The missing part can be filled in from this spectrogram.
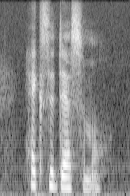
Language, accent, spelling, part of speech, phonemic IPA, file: English, US, hexadecimal, noun / adjective, /ˌhɛksəˈdɛsɪməl/, En-us-hexadecimal.ogg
